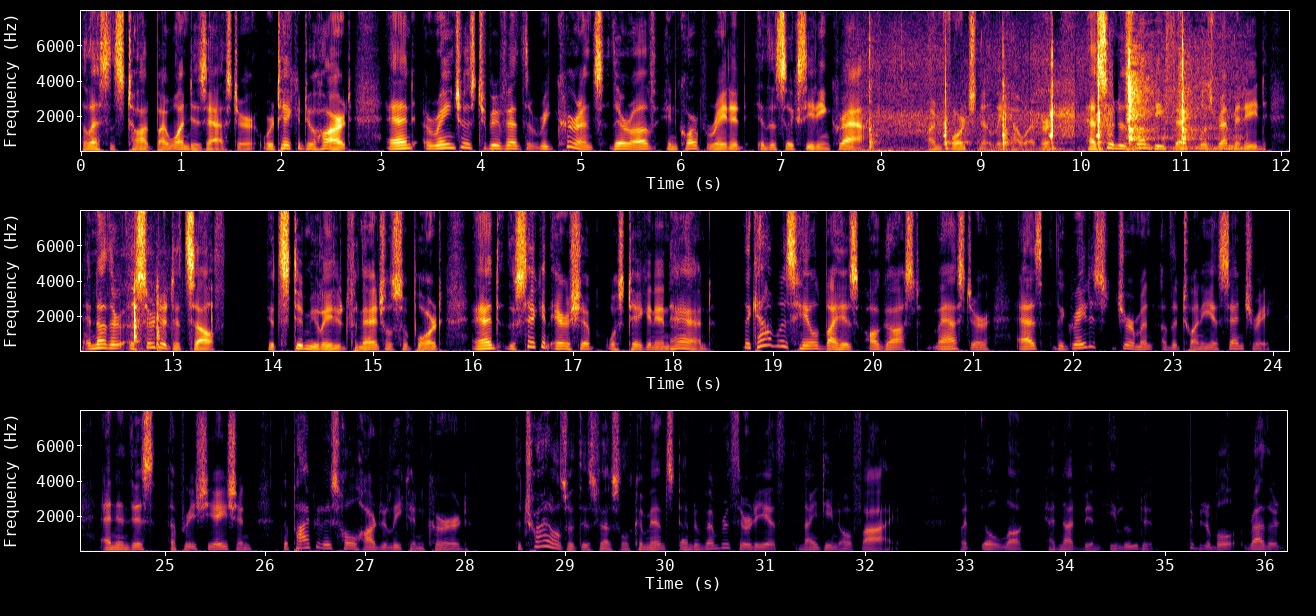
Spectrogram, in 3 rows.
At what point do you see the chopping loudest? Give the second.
10 s.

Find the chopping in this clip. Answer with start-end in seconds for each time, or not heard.
7.5-13.4.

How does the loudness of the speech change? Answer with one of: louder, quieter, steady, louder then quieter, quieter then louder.
quieter.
